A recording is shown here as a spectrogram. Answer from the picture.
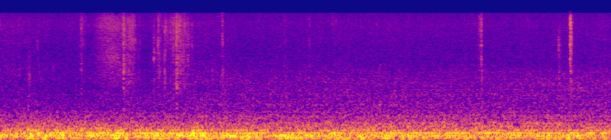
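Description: Car driving, heard from inside the cabin: a steady low rumble of engine and tyre noise on the road, with a few faint light clicks.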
